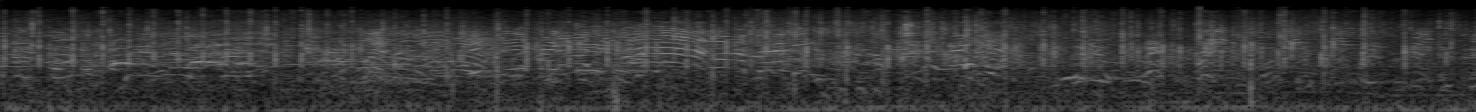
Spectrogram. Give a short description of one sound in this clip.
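Young players and adults shout and cheer outdoors.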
